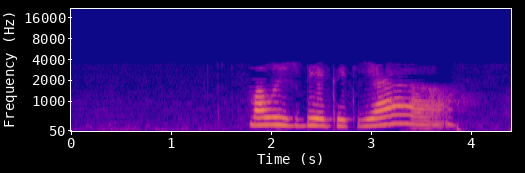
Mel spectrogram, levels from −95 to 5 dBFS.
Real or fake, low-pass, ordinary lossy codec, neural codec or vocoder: fake; 3.6 kHz; MP3, 16 kbps; codec, 16 kHz, 4 kbps, FreqCodec, smaller model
